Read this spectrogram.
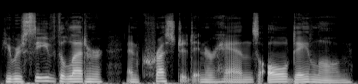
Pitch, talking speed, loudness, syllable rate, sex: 115 Hz, 220 wpm, -20 LUFS, 5.3 syllables/s, male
